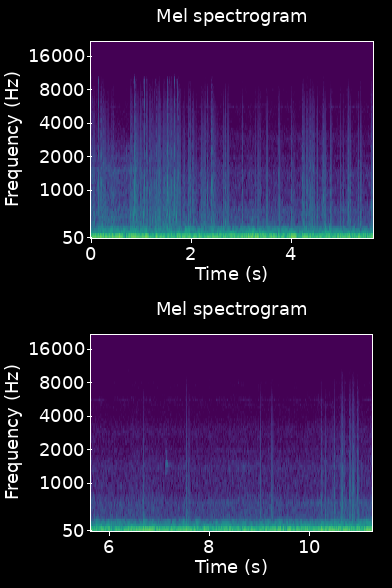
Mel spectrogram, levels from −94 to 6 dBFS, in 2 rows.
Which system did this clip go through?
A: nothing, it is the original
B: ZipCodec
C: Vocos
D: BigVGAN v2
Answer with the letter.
A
